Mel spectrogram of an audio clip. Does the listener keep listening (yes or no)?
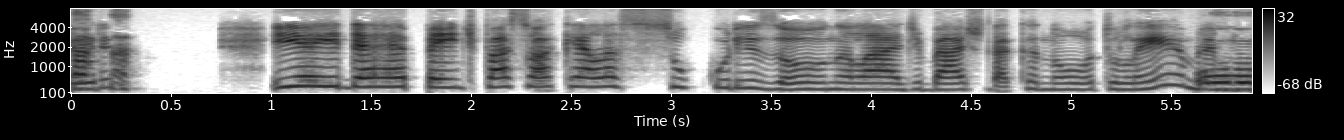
no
